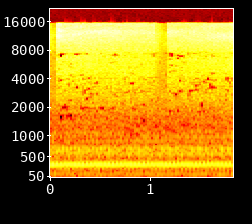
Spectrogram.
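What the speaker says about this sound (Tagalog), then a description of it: "makapal yung spray mo sa top coat" A spray gun lays down automotive top coat paint in a steady, continuous hiss, loud and close, with a constant compressor-like hum beneath and no talking.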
